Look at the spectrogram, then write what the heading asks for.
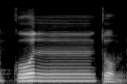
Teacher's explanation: tidak dibaca dengan ng, tapi dia kuntum, disamarkan langsung ke huruf ta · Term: ikhfa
